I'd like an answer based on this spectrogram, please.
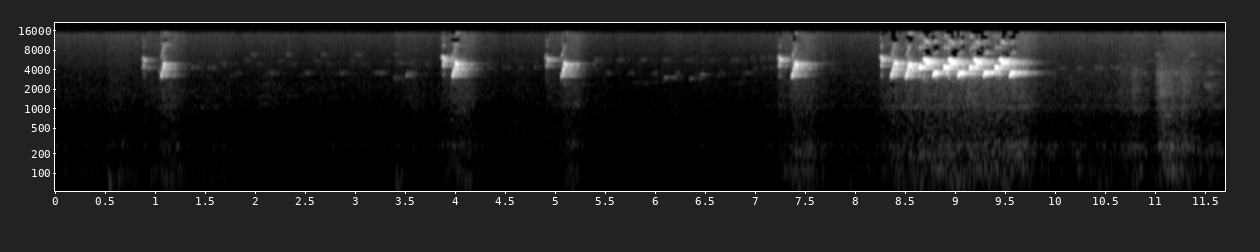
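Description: Caged European goldfinch calling: four short chirps a couple of seconds apart, then a quick run of repeated notes lasting about a second and a half.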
